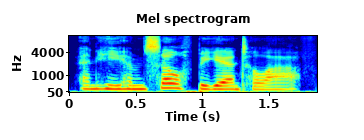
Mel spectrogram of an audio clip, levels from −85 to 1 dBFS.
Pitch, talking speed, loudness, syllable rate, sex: 205 Hz, 195 wpm, -17 LUFS, 4.7 syllables/s, female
